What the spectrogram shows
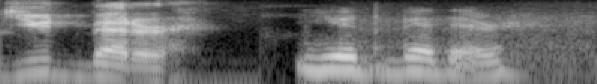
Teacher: we don't want to finish off that d okay it moves right into the b sound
